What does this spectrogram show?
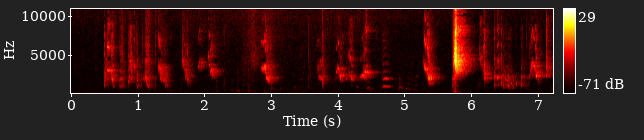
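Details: Two domestic budgerigars chirping in a room: sparse, soft, short twittering notes scattered over several seconds, then one loud sharp squeak followed by a quick run of chatter.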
